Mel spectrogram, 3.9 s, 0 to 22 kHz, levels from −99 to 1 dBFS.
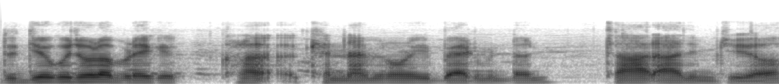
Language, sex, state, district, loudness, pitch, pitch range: Garhwali, male, Uttarakhand, Tehri Garhwal, -21 LUFS, 95 Hz, 90-100 Hz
